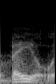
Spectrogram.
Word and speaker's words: Baal: For this is the only ancient portion, the beginning of the ancient worship of Baal, or Baal as some pronounce it.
